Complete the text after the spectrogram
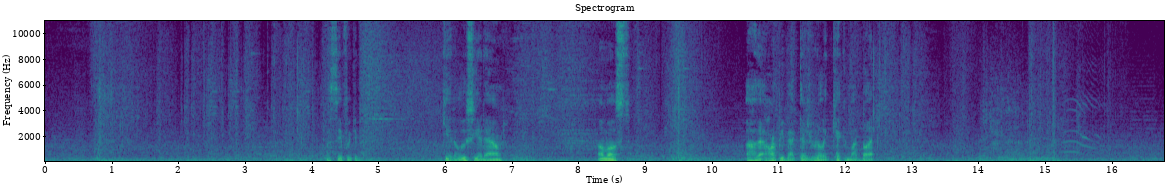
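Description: Game battle effects clash and whoosh.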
